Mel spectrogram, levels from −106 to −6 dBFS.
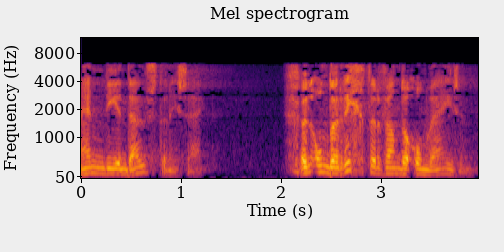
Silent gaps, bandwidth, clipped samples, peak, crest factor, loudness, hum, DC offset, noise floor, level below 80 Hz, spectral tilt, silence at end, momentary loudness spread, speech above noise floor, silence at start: none; 6.4 kHz; under 0.1%; -8 dBFS; 22 dB; -29 LUFS; none; under 0.1%; -71 dBFS; -70 dBFS; -4 dB/octave; 0.1 s; 14 LU; 42 dB; 0 s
